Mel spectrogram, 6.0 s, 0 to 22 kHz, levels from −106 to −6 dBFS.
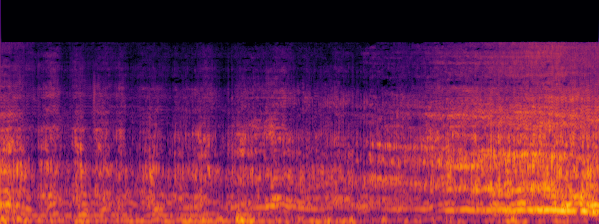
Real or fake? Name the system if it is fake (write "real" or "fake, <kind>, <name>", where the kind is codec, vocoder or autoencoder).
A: fake, vocoder, BigVGAN v2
